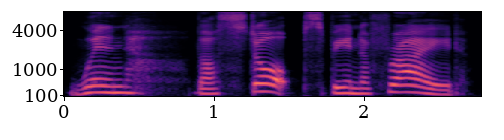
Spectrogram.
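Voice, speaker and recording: A woman's voice: medium pitch, darkish tone, clear, resonant tone, dry recording, clean studio sound. Woman doing a stout Yorkshire country lad. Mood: reassuring. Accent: Yorkshire dialect. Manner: stout, slow and reassuring. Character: cheerful, sturdy country boy.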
